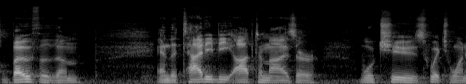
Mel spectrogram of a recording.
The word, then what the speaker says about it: TiDB: it's important to know tidy b is not mysql tidyb rhymes with mysql so they're similar for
